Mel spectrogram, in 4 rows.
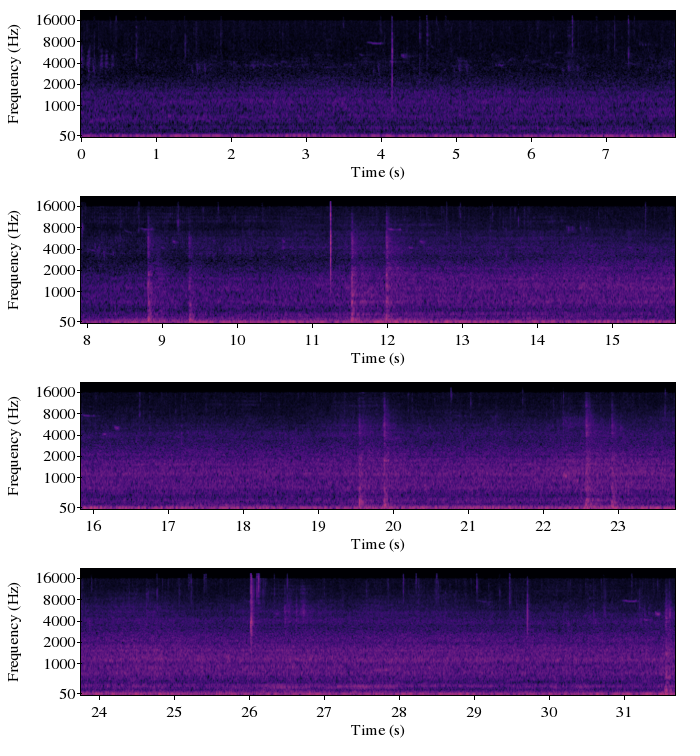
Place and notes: all the mornings of the ... - jan 28 2013 mon
Maribor, Slovenia, 28 January 2013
